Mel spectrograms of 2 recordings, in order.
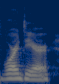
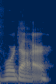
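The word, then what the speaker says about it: voir dire: federal court they said if you're in federal court it's war dear but if you're in state court it's vordar wardar what else it's wardar yeah uh you can't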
